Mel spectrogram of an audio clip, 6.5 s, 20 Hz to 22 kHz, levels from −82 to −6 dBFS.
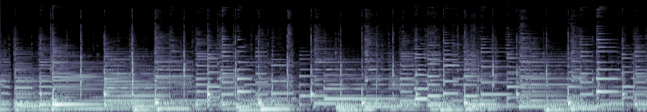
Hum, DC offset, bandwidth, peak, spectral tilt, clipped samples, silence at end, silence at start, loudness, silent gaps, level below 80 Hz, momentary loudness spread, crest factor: none; under 0.1%; 9.8 kHz; -2 dBFS; -7.5 dB/octave; under 0.1%; 0 s; 0 s; -21 LUFS; none; -34 dBFS; 6 LU; 20 dB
